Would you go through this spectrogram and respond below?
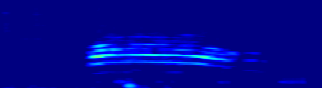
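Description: A single drawn-out cat meow, close and clear, rising and holding for about three-quarters of a second before trailing off, with faint low thumps around it.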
